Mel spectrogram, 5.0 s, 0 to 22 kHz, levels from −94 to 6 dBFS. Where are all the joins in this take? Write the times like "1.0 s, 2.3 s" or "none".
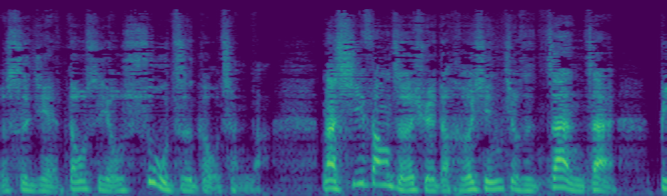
none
